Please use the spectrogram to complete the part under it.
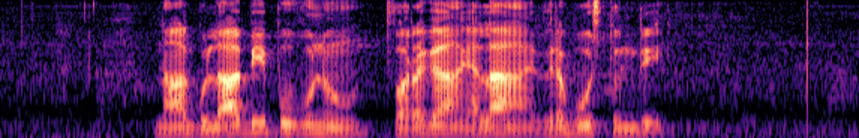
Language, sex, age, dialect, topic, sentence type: Telugu, male, 18-24, Utterandhra, agriculture, question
